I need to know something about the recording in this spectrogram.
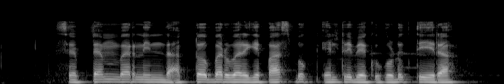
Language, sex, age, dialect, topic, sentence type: Kannada, male, 18-24, Coastal/Dakshin, banking, question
